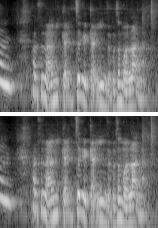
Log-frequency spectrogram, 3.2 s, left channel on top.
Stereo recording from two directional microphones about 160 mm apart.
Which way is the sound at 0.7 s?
5° right (ahead or behind).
